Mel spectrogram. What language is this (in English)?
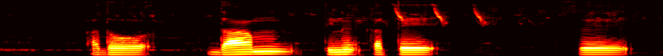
Santali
